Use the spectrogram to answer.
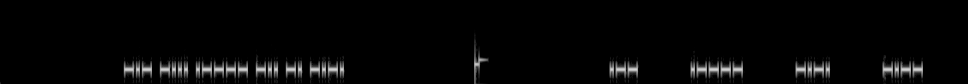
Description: Morse code, heard as a keyed tone, about 40 wpm, spaced as for 23 wpm, 700 Hz. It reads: KB1DNC W1CY
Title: USA Call Signs - 6x Character Spacing - 40wpm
